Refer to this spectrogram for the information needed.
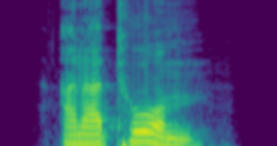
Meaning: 1. anatomist (male or of unspecified gender) 2. dissector (male or of unspecified gender)
- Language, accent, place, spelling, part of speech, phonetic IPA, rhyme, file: German, Germany, Berlin, Anatom, noun, [ˌanaˈtoːm], -oːm, De-Anatom.ogg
